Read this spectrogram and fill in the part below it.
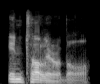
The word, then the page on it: intolerable: British English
